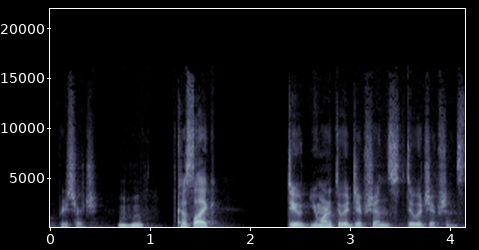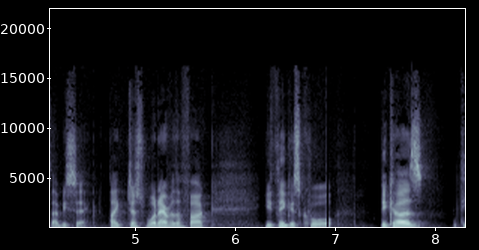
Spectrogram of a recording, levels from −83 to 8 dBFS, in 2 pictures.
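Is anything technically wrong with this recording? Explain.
Yes. Right after "fuck you think is", from 6.90 to 6.96 s, the speech breaks up briefly. This is damaged data in a compressed stream: corrupted bytes made the decoder misread those frames, lose sync and jump to the next valid frame header.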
